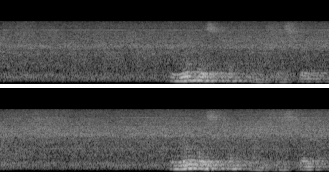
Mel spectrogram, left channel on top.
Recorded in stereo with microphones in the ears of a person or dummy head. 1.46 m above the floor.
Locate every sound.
1.7 s a man speaking: 20° right (ahead or behind), 2 m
